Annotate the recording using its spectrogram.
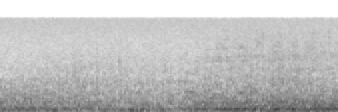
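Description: A motor vehicle's engine running steadily with a low hum, growing slightly louder.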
